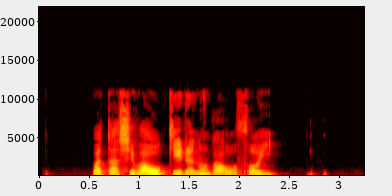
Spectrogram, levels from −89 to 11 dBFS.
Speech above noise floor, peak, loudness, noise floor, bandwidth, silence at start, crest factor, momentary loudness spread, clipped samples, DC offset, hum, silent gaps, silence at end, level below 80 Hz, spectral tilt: 38 dB; -4 dBFS; -21 LUFS; -59 dBFS; 11.5 kHz; 0.55 s; 18 dB; 12 LU; under 0.1%; under 0.1%; none; none; 0.5 s; -62 dBFS; -4 dB/octave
